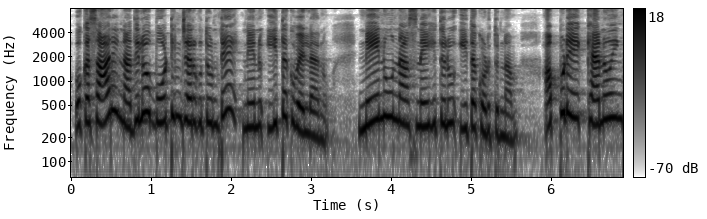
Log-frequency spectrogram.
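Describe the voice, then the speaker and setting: A woman's voice: sits high, a bit bright. A woman voicing a respectful, eager young female athlete in a scripted radio interview, with an earnest, deferential way of answering.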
